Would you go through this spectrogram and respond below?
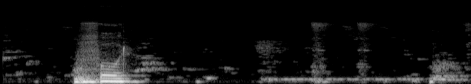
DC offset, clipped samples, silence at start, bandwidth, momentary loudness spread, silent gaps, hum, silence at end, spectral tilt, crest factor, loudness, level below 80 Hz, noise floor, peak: under 0.1%; under 0.1%; 0.75 s; 7.4 kHz; 27 LU; none; none; 0.1 s; -10 dB/octave; 16 dB; -15 LUFS; -52 dBFS; -49 dBFS; -2 dBFS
